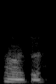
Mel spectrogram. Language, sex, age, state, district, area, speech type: Nepali, male, 18-30, West Bengal, Darjeeling, rural, conversation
